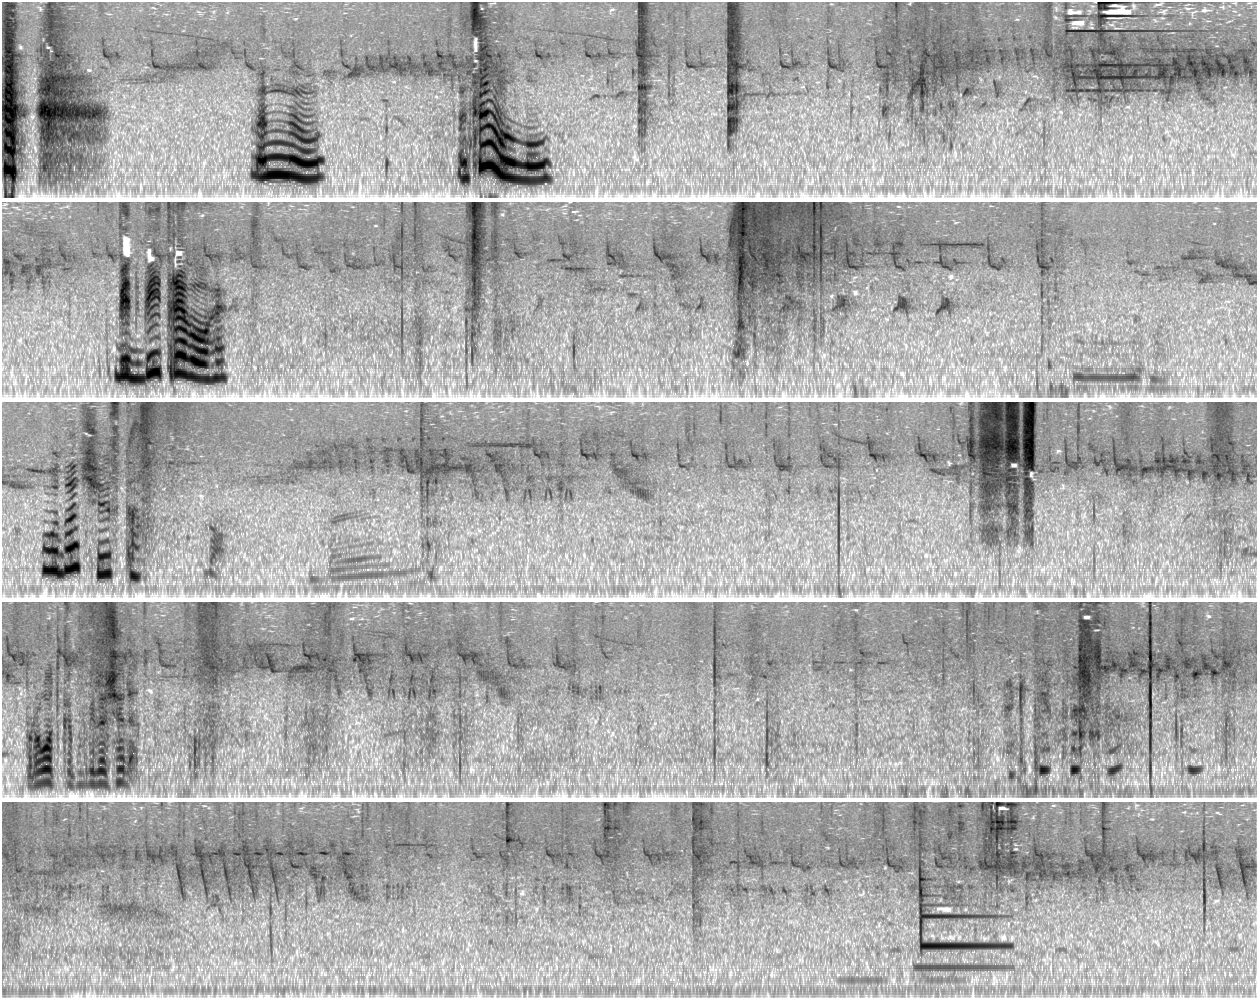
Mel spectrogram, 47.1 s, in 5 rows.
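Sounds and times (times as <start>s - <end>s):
outdoor background noise: 0.0s - 47.0s
small birds chirping: 0.0s - 47.0s
short beep-like tone: 44.5s - 45.3s.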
